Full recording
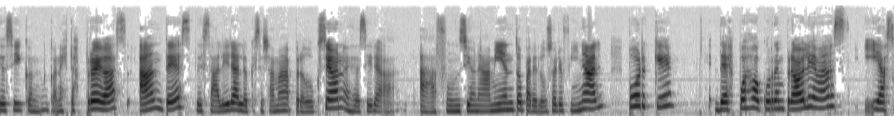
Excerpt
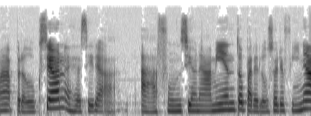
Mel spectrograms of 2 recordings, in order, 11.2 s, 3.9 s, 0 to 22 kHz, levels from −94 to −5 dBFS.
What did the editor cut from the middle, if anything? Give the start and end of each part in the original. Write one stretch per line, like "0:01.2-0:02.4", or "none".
none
